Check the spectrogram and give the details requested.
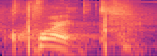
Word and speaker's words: whet: Whet. Some people say whet your appetite.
